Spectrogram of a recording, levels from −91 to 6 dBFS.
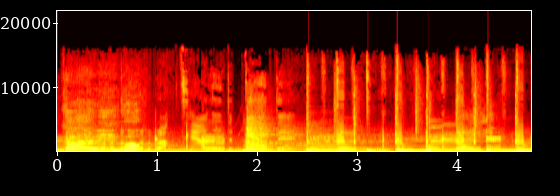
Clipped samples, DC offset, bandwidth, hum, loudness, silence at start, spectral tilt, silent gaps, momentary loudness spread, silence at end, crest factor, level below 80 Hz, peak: under 0.1%; under 0.1%; 17 kHz; none; -14 LUFS; 0 s; -5.5 dB/octave; none; 6 LU; 0 s; 12 dB; -20 dBFS; 0 dBFS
